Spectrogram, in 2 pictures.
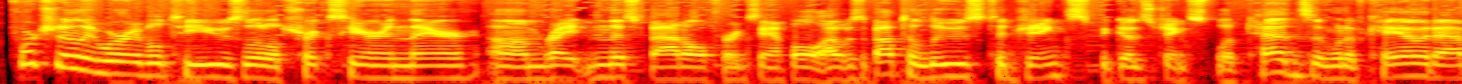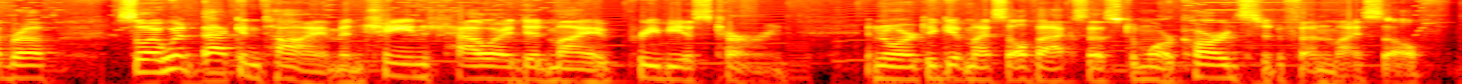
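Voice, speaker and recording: A man's voice: a little high, fairly quick, a bit bright, soft background music. A male speedrunner casually explaining his strategy as he plays. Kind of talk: casual gameplay commentary.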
